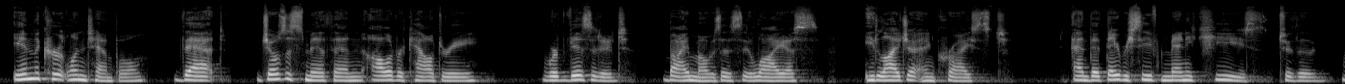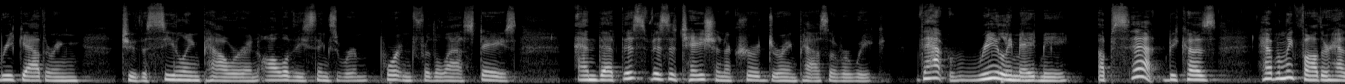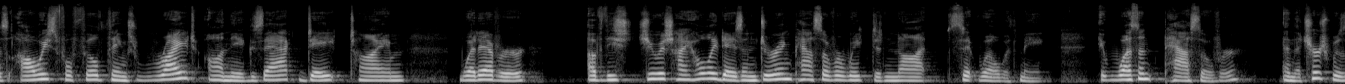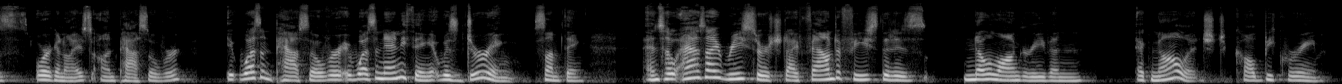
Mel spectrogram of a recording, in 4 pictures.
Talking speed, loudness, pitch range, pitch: 135 wpm, -20 LUFS, 175-215 Hz, 195 Hz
